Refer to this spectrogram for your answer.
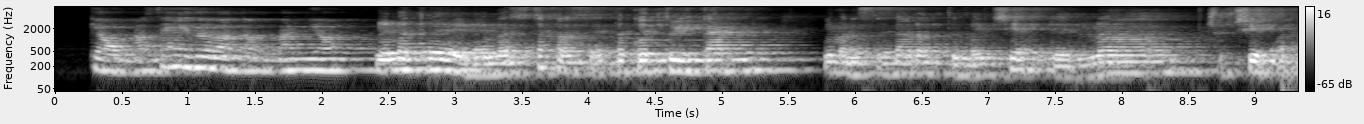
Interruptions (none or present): none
